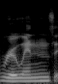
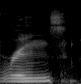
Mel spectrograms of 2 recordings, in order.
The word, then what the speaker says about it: Runes: Don't mispronounce it. It's like, I hate people that call it Mother of Ruins. It's Mother of Runes.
